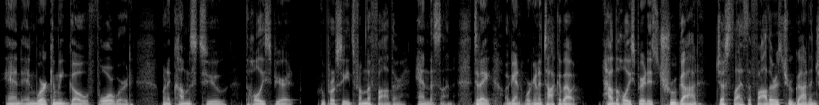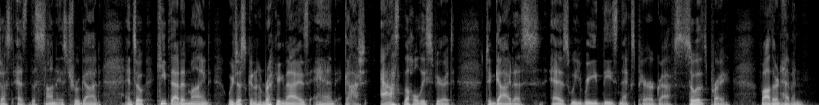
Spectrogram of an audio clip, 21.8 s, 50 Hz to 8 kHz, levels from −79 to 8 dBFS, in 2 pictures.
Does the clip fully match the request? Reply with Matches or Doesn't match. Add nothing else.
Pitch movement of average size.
Matches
